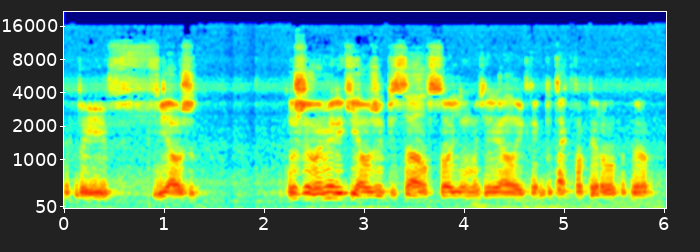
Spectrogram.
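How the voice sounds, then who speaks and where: Against noticeable background noise, a man talks at a very fast pace broken by long, frequent pauses. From Siberia, Novokuznetsk. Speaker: rapper and label owner. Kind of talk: interview. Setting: Skype call. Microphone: Skype audio, possible sound problems.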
